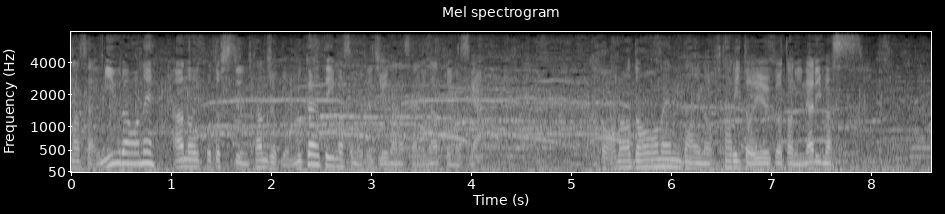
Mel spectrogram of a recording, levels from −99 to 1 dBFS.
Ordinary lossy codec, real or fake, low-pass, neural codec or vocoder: none; real; 7.2 kHz; none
